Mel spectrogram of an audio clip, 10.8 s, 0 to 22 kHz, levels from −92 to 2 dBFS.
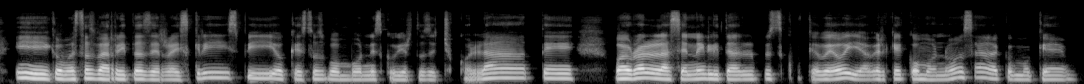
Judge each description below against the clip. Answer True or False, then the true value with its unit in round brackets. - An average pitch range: True (3.5 semitones)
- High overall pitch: False (175 Hz)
